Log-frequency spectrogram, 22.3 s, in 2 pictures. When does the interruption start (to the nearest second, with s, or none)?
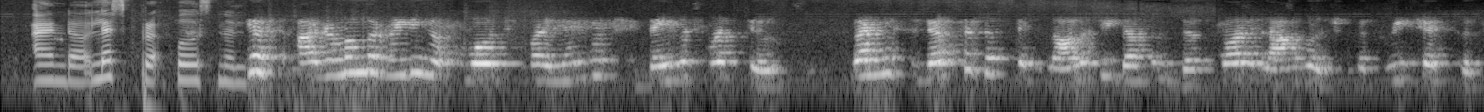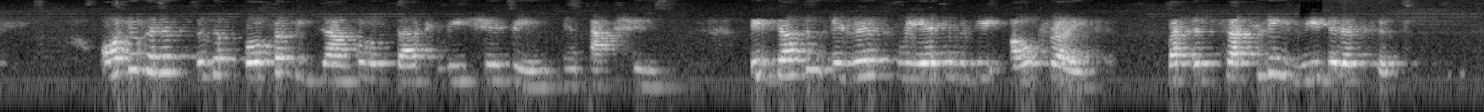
none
